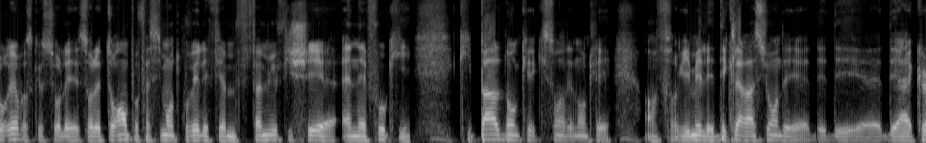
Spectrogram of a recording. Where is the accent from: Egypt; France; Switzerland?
France; now in Canada; je viens de France. Ça fait 20 ans que je suis au Québec maintenant, donc j'ai ma citoyenneté depuis maintenant plus d'une dizaine d'années.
